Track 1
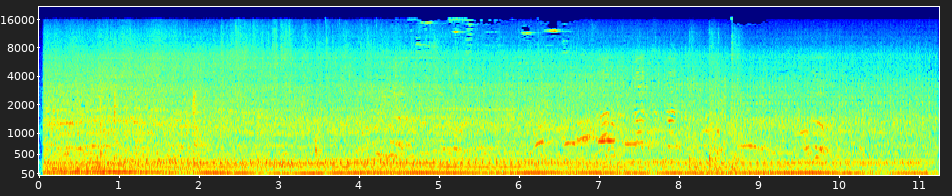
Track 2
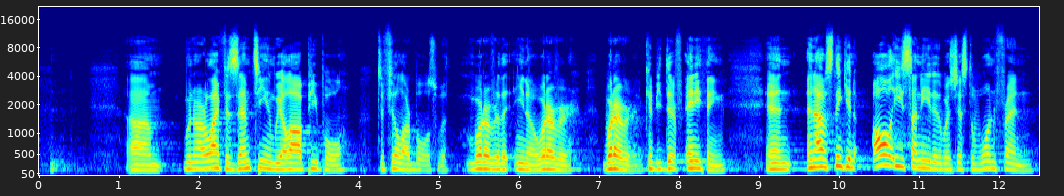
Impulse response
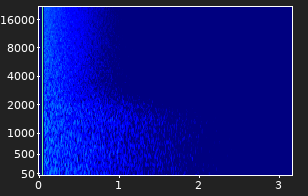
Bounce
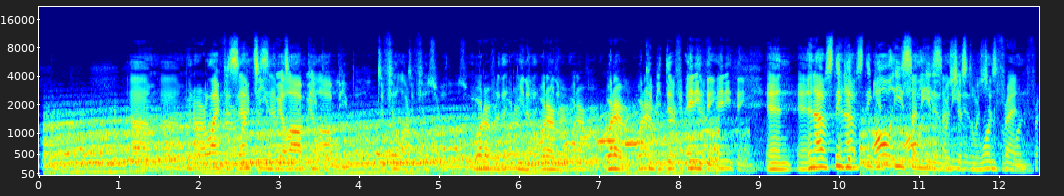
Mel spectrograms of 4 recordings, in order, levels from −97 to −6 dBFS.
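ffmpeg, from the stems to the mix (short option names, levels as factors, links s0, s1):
-filter_complex "[0:a]lowpass=f=1000:w=0.5412,lowpass=f=1000:w=1.3066,alimiter=limit=0.1:level=0:latency=1:release=19,asplit=2[s0][s1];[s1]adelay=2.1,afreqshift=0.54[s2];[s0][s2]amix=inputs=2:normalize=1,volume=1.12,asplit=3[s3][s4][s5];[s3]atrim=end=8.51,asetpts=PTS-STARTPTS,afade=t=out:st=8.506:d=0.004:c=hsin[s6];[s4]atrim=start=8.51:end=10.26,asetpts=PTS-STARTPTS,volume=0[s7];[s5]atrim=start=10.26,asetpts=PTS-STARTPTS,afade=t=in:d=0.004:c=hsin[s8];[s6][s7][s8]concat=n=3:v=0:a=1,asplit=3[s9][s10][s11];[s10]volume=0.316[s12];[s11]volume=0.224[s13];[1:a]asubboost=boost=6:cutoff=150,volume=0.944,asplit=3[s14][s15][s16];[s15]volume=0.596[s17];[s16]volume=0.596[s18];[2:a]atrim=start_sample=2205[s19];[s12][s17]amix=inputs=2:normalize=0[s20];[s20][s19]afir=irnorm=-1:irlink=0[s21];[s13][s18]amix=inputs=2:normalize=0,aecho=0:1:379:1[s22];[s9][s14][s21][s22]amix=inputs=4:normalize=0,acrossover=split=210 6900:gain=0.141 1 0.112[s23][s24][s25];[s23][s24][s25]amix=inputs=3:normalize=0"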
